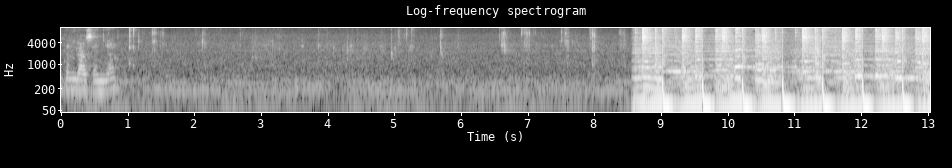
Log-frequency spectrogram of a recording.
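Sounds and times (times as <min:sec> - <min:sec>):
steady low hum: 0:00.0 - 0:13.0
person chewing: 0:01.0 - 0:08.6
electronic dance music: 0:08.6 - 0:13.0.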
